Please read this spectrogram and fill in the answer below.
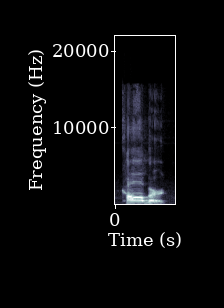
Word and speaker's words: Colbert: like way back when I said Colbert and they're like no no it's call Colbert right call that's funny all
